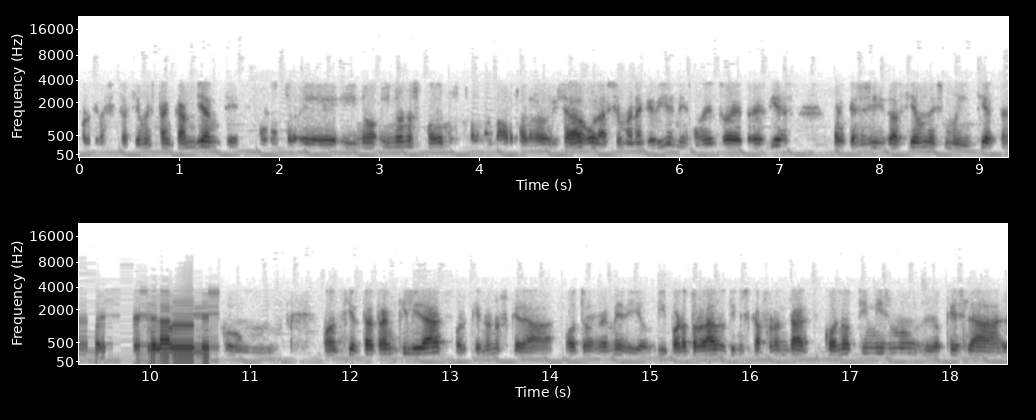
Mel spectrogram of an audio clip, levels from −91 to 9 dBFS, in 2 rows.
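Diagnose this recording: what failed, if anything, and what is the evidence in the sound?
From 9.28 s to 10.68 s the sound turns into a rigid, metallic buzz at about 66.7 Hz while still loosely tracking the underlying audio: robotic sound from repeated short buffers. The buzz pitch implies a repeat period of about 15 ms, and roughly 70% of that stretch seems to be filled with repeats rather than new material. The likely cause is a driver or buffer underrun, where audio arrives too slowly and the last short block is looped to fill the gap, skipping the real signal.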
